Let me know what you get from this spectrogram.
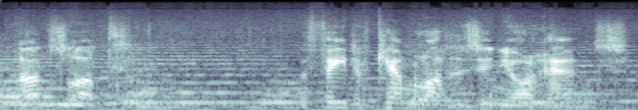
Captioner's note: makes clicking noise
